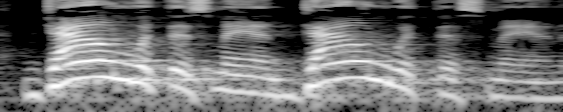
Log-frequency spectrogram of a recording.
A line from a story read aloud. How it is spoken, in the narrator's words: the crowd continued to shout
